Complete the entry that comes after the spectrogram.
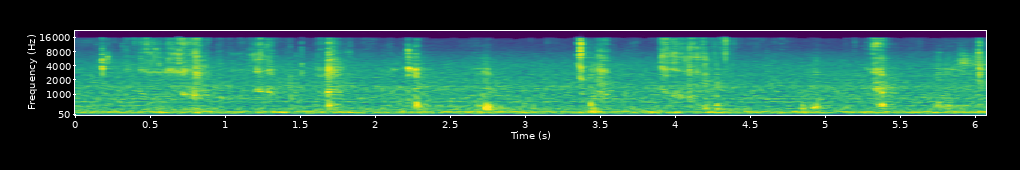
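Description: Close-up biting and chewing of a Popeyes fried chicken wing, the crispy breading crunching in short, irregular crunches about one or two a second.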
